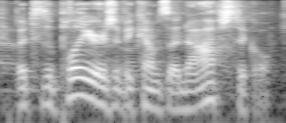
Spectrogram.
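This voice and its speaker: A man telling the story of his tabletop game session as dungeon master, in a casual, animated, rambling vlog style. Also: medium pitch, quick pace. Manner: animated, rambling asides with acted-out exclamations.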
